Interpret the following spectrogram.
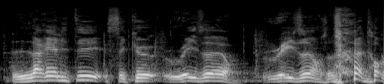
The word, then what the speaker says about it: Razer: réalité c'est que razer razer prononcé comme ça très à l'américaine razer est là pour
